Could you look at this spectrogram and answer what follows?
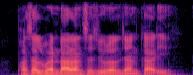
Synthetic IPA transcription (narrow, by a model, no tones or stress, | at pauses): pʰəsəlbʱəɳɖaɾansẽd͡ʒuɾəld͡ʒankaɾḭ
